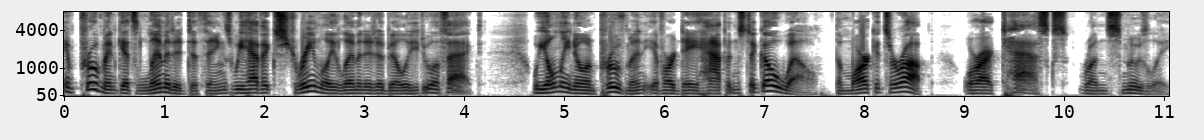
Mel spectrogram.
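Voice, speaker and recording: A medium-pitched man with an unremarkable speaking voice, lively intonation and a moderate pace, on a very clean recording with a silent background. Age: 50s. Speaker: essayist reading own newsletter. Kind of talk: scripted narration.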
